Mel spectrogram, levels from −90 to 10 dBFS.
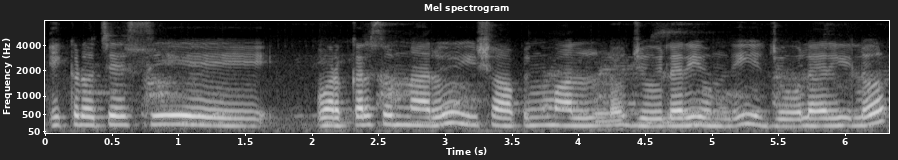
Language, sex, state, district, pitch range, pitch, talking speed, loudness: Telugu, female, Andhra Pradesh, Manyam, 205-235 Hz, 215 Hz, 115 wpm, -15 LUFS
